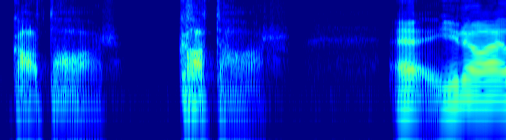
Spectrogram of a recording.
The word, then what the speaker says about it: Qatar: It's from the back of your throat. Qatar.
